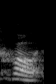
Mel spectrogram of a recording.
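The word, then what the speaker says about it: כׇּל: It's chol. That word is always chol.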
